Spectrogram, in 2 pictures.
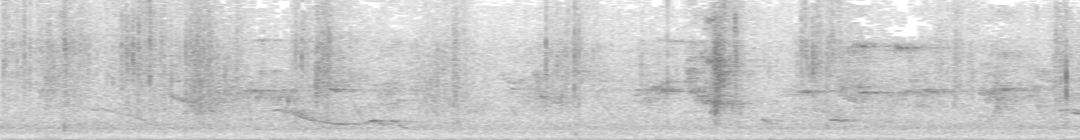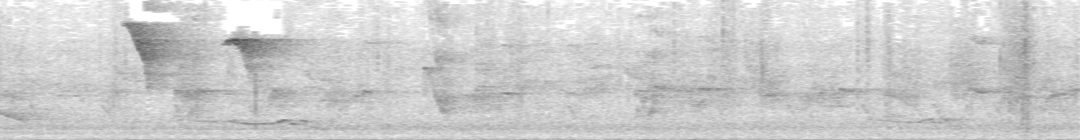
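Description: Birds calling: short downward-gliding notes with a hooked end, one every second or two, over a steady low rumble with scattered sharp clicks.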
